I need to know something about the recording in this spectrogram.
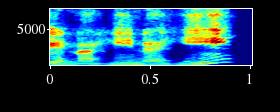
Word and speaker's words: नहीं: Okay, அந்த டாட் எல்லாம் வந்து ரொம்ப பெர்ஃபெக்ட்டா ப்ரொனவுன்ஸ் பண்றதுக்கு ட்ரை பண்ணாதீங்க. It should be stylish pronunciation. நஹீம் நஹீம் அப்படின்லாம் பண்ணக்கூடாது. ஓகே, நஹி நஹி மே மேனு பாத்தீங்கன்னா மைன் அப்படின்னு வந்து ரொம்ப அழுத்தி அந்த டாட்டை ப்ரொனவுன்ஸ் பண்ணக்கூடாது.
